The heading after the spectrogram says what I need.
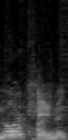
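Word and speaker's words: Nortje: next one Anrich Anrich নর্থ নর্থ তারপর কি আচ্ছা উচ্চারণটা এরকম আসে নর্খে এরকম আসে নর্খে নর্খে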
